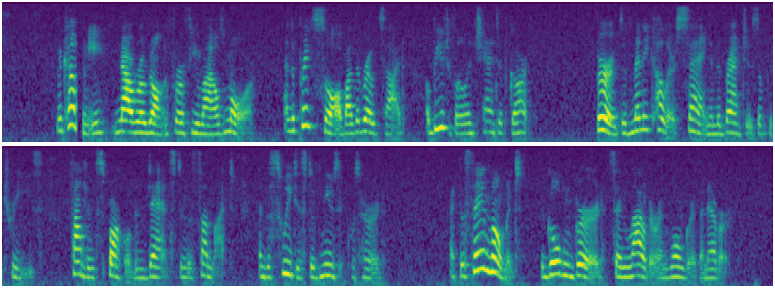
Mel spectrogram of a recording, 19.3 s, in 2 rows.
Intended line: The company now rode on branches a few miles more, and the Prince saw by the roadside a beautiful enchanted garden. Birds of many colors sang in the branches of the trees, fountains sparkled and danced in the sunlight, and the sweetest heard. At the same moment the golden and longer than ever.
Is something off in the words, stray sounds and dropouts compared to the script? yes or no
yes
